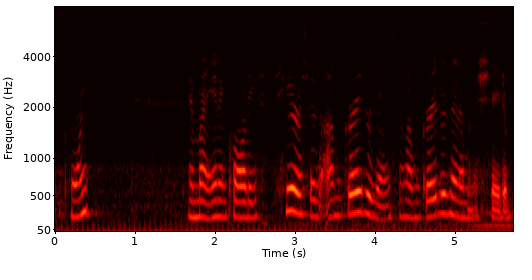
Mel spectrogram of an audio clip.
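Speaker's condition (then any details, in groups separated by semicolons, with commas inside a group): No condition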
